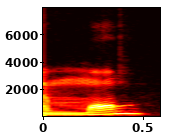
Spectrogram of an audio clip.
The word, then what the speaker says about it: mon: Nah, kalau kakek sama, tinggal tambahin depannya mong, tinggal tambahin tengahnya grand, depannya sama-sama mong, kan sama-sama le juga.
